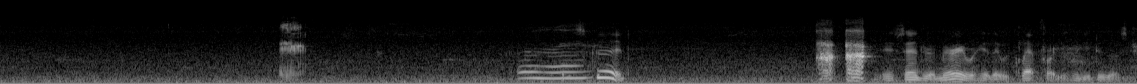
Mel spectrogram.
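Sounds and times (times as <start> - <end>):
steady hiss: 0.0 - 11.3
speech: 6.0 - 6.4, 8.9 - 11.3
child imitating a duck quack: 8.2 - 8.8.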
